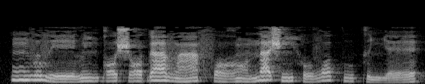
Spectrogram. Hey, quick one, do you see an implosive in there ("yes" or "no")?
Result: yes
